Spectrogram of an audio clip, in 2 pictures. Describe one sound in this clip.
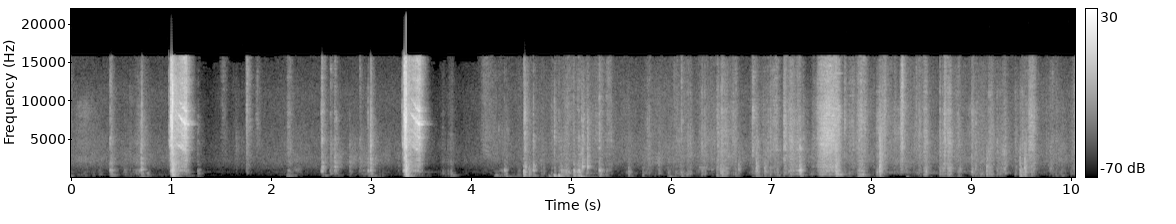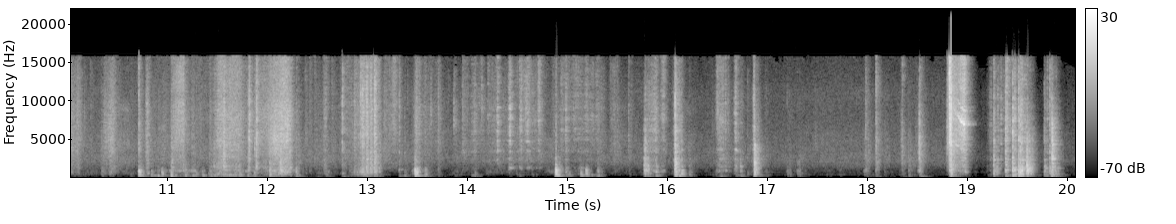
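A nail gun fires sharp bangs into wood.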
